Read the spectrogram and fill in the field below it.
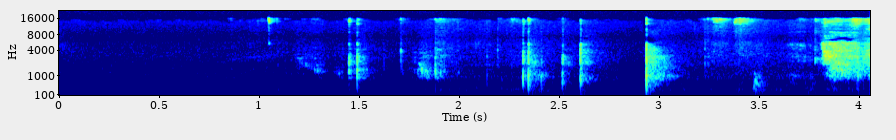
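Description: Book pages rustle as a page turns.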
